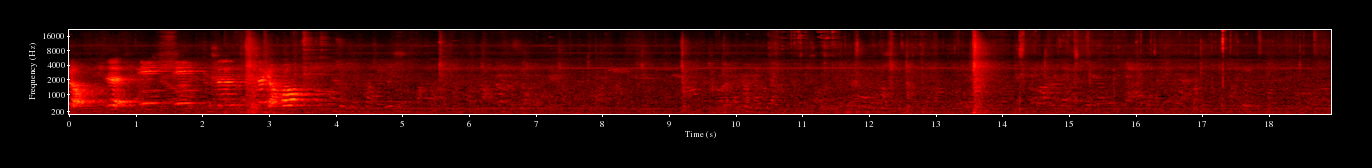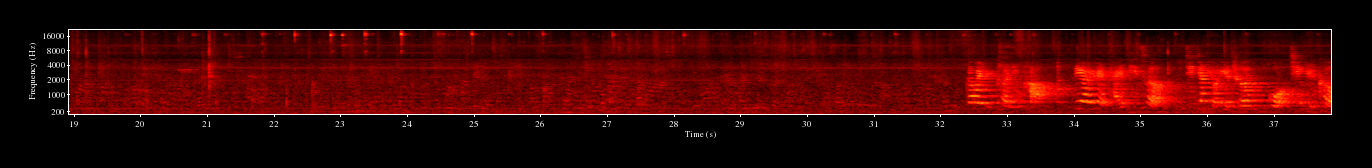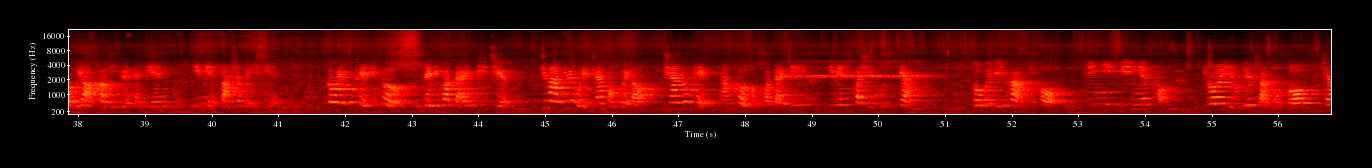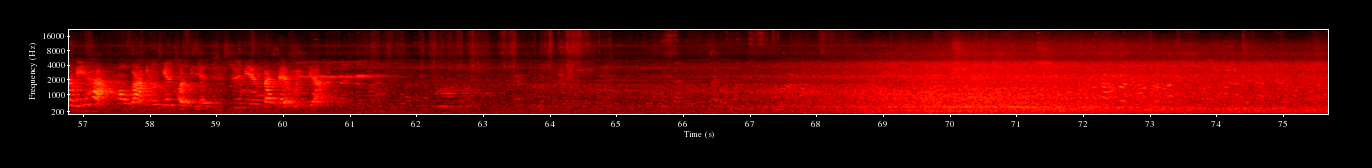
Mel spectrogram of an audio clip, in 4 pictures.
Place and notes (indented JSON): {
  "title": "竹南火車站, Zhunan Township - in the station platform",
  "date": "2017-03-09 15:20:00",
  "description": "in the station platform, Station information broadcast, The train passes by",
  "latitude": "24.69",
  "longitude": "120.88",
  "altitude": "8",
  "timezone": "Asia/Taipei"
}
